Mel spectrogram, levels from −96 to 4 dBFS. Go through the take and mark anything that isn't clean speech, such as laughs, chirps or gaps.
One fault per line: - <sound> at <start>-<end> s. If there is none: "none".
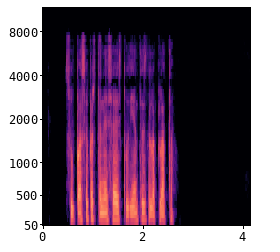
none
